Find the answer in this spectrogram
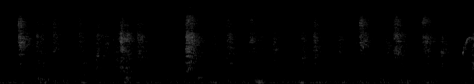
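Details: Pet female budgerigar talking while imitating R2-D2 sounds from Star Wars: rapid breathy, scratchy bursts repeated roughly twice a second over nearly five seconds, uneven in loudness, with a rising squeak at the end.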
